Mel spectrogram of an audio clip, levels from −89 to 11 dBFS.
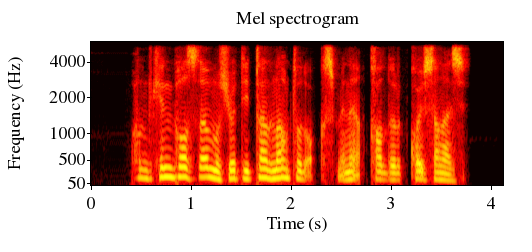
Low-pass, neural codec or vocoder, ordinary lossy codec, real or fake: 5.4 kHz; codec, 16 kHz in and 24 kHz out, 0.8 kbps, FocalCodec, streaming, 65536 codes; AAC, 48 kbps; fake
